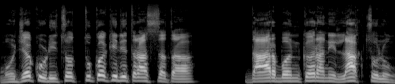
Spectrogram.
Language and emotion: Goan Konkani, angry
